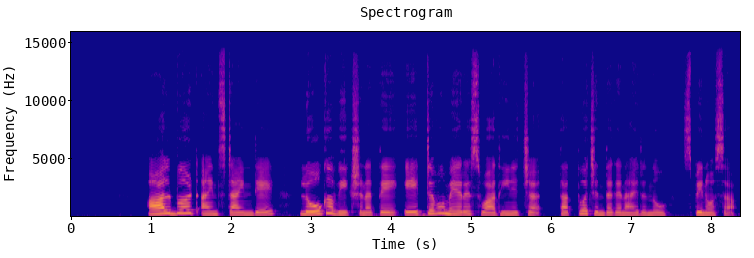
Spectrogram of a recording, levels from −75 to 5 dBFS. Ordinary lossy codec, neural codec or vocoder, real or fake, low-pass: none; none; real; 14.4 kHz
